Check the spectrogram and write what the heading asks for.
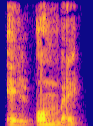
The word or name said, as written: El hombre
